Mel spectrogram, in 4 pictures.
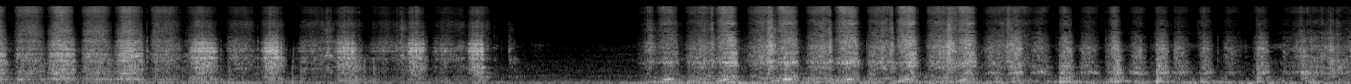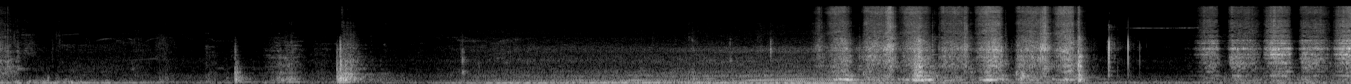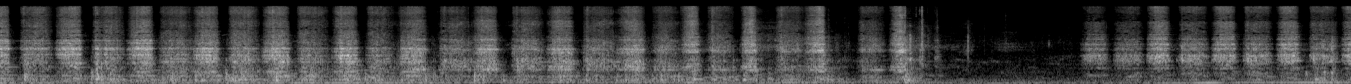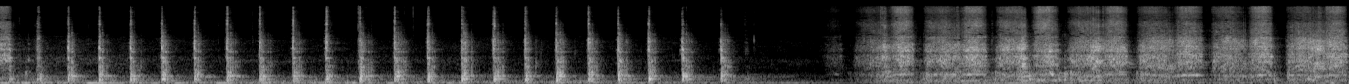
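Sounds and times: hand saw cutting wood: 0.0s - 5.2s, 6.4s - 13.8s, 21.6s - 24.5s, 25.5s - 36.5s, 37.8s - 41.3s, 48.8s - 54.0s.

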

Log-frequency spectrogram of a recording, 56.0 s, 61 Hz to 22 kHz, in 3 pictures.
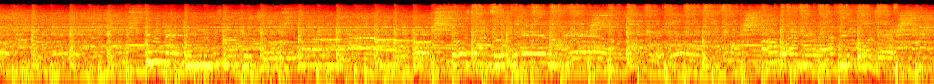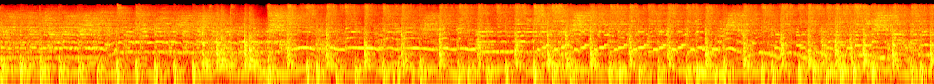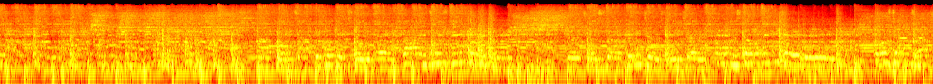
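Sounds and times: person singing: 0.0s - 20.1s, 41.6s - 47.8s, 48.4s - 56.0s
bass guitar: 0.0s - 56.0s
drum kit: 0.0s - 56.0s
electric guitar: 0.0s - 56.0s.

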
